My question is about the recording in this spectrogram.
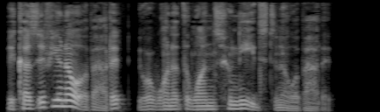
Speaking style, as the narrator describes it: she replied calmly

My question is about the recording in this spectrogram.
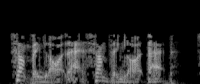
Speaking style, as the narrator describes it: snapped Dibbler, glaring at him

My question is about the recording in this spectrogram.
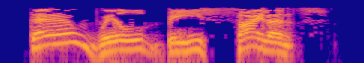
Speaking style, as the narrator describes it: shouted Veterinari

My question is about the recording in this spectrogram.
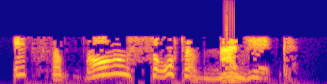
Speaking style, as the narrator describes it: screeched Granny

